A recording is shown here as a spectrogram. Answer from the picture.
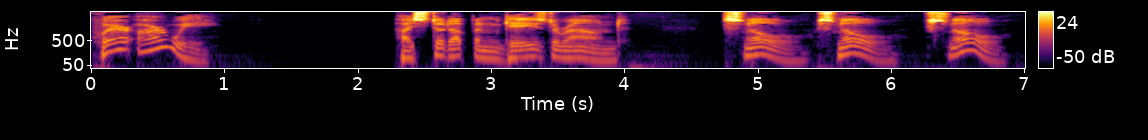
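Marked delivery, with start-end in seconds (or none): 0.0-1.0 high, small worried question. A narrator's reading. Girl realises they are lost, small-voiced. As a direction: ask it high, like a lost child. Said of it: "said in a small voice".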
